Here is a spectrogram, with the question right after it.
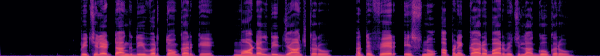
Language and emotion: Punjabi, neutral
